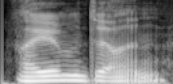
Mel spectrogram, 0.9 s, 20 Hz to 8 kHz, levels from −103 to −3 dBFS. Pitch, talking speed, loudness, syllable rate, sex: 155 Hz, 205 wpm, -13 LUFS, 4.4 syllables/s, female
